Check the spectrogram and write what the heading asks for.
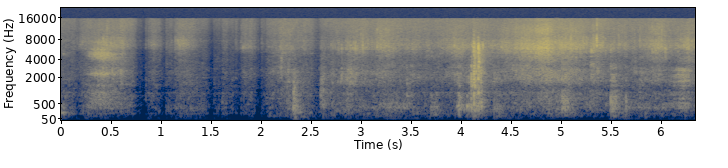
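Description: Paper piñata rustling and crackling as a cat claws and tears at it and its tissue-paper streamers, in irregular bursts with the sharpest crackle about four seconds in.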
